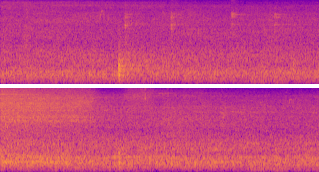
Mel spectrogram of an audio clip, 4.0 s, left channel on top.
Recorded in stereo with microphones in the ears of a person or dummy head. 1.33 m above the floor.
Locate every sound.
1.5 s a gunshot: 50° left (ahead or behind), 0.8 m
